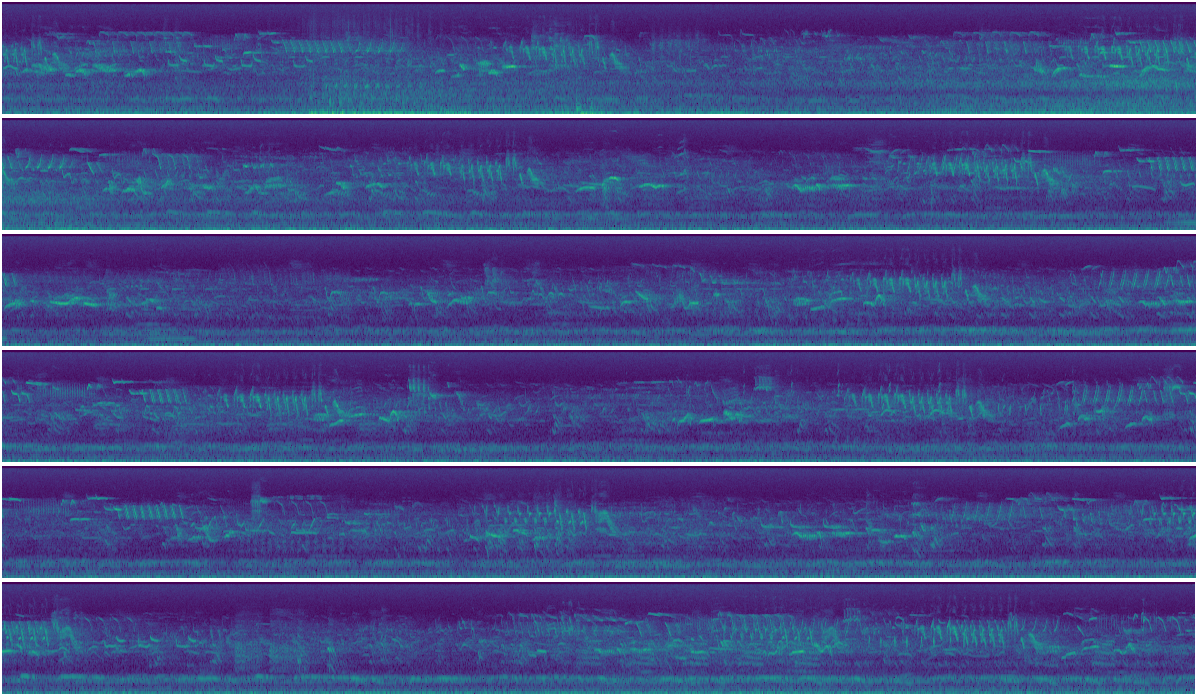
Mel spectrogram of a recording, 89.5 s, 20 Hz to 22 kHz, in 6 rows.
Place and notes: Again recorded from 4am but this time the microphone rig is on the other side of the roof facing west towards the Malvern Hills a few hundred yards away and rising to around 1000 feet at this point. The roof has another feature facing the right hand mic which seems to produce an effect visible on the computer. At 9'47" my neighbour about 30 yards away across the road comes out to collect his milk and says "Morning Birdies" which stops all the most local bird calls for a time. Around 23'00 I think that is the Muntjac trying to make itself heard.This is another experiment with overnight recordings of longer duration.
MixPre 6 II with 2 x Sennheiser MKH 8020s in a home made wind baffle.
